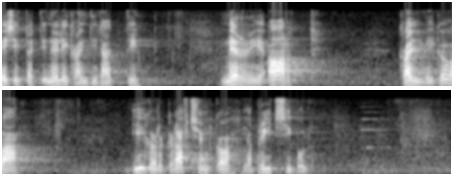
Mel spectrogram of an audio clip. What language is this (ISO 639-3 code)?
est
